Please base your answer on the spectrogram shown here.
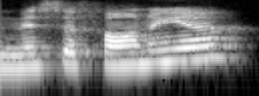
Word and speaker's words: misophonia: I know one thing that you mentioned that sugar experiences that you also have experienced is, let me say it right, misophonia.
